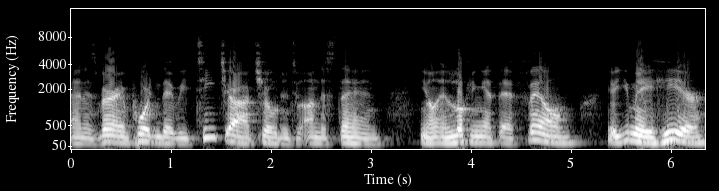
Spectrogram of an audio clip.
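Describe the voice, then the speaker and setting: In an American accent, a man speaks at a medium pitch and a moderate pace with ordinary pitch variation against a quiet background. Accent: sounds American, can switch to Bermudian. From Bermuda. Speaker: panelist, academic. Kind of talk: panel discussion. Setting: stage with audience.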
